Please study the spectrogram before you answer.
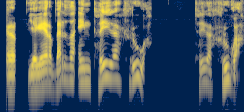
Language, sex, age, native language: Icelandic, male, 20-29, Icelandic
